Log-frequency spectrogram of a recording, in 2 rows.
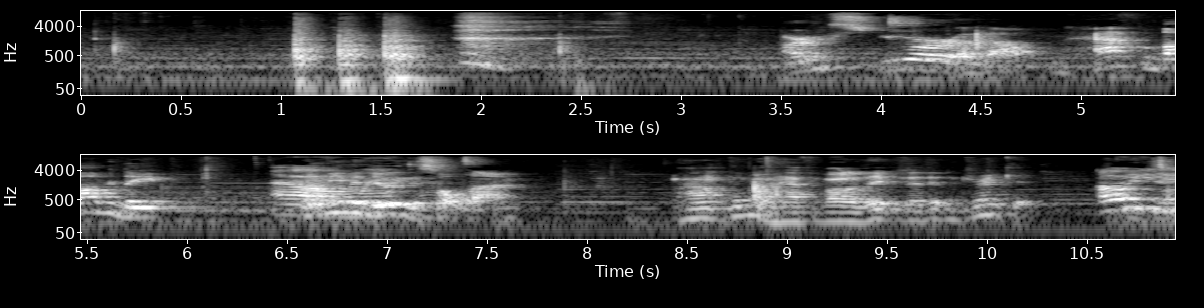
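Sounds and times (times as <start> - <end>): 
speech: 0.2 - 0.4, 3.7 - 7.7, 8.4 - 10.9
knocking on a wooden door: 1.0 - 1.9.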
